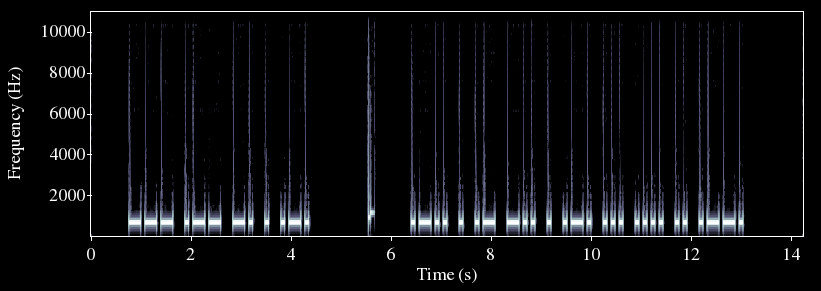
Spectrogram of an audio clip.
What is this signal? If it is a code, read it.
Morse code, heard as a keyed tone, about 15 wpm, 700 Hz. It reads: OWNER LEADERSHIP
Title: Sentences from Top 1600 Words - New Word Drill Alt - 15wpm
